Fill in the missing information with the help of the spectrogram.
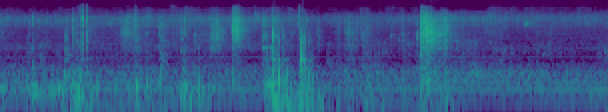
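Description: Irregular knocks and thumps from the camera being handled and moved, loudest about three seconds in, over a steady low hum from the running aquarium equipment.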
